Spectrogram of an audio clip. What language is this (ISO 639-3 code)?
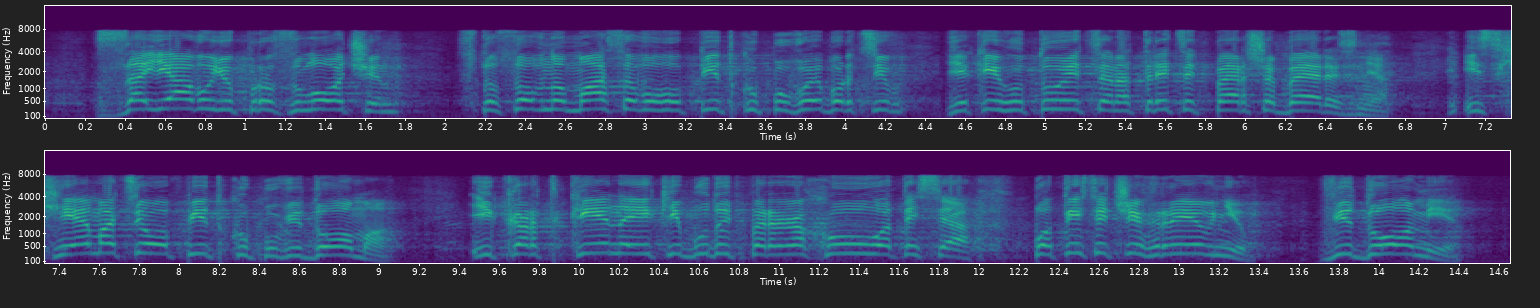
ukr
